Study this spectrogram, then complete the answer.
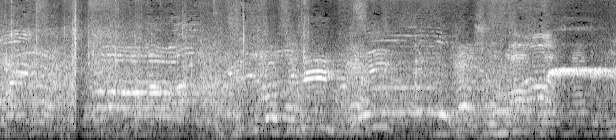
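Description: A crowd of spectators chatters loudly nearby in an echoing rink.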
